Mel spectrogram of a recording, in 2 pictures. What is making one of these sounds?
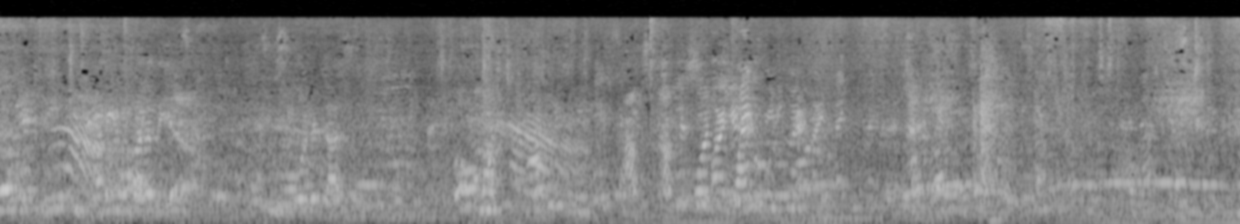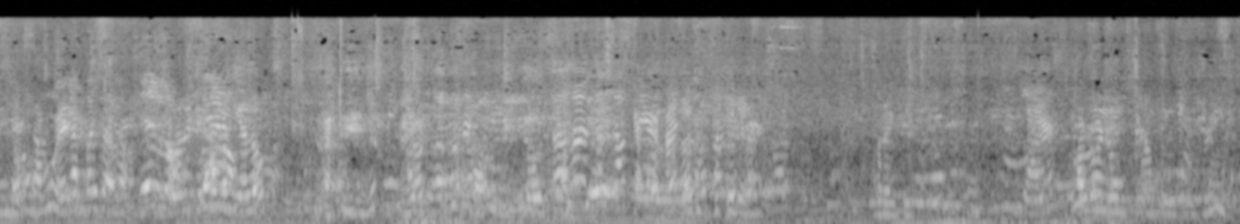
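Women talk with animation nearby, outdoors.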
